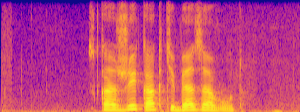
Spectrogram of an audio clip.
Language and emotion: Russian, neutral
